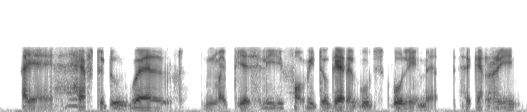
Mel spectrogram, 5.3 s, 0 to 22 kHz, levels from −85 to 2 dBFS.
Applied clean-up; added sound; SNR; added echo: neural diffusion model UNIVERSE++.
